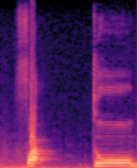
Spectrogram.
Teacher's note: hamzah sukun dihukumi dengan siddah, yaitu kita harus tertahan dulu ketika membaca hamzah sukun sebentar. Faktu gitu, nggak ada aliran nafas ketika membaca hamzah sukun.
